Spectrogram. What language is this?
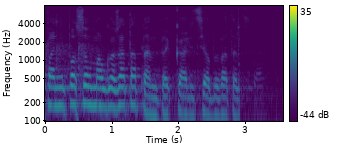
Polish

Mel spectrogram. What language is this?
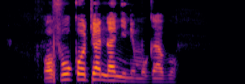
Ganda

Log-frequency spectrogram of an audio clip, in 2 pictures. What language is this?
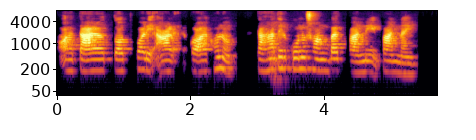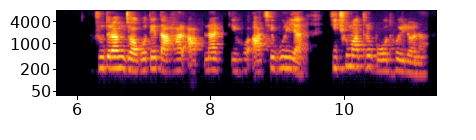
Bangla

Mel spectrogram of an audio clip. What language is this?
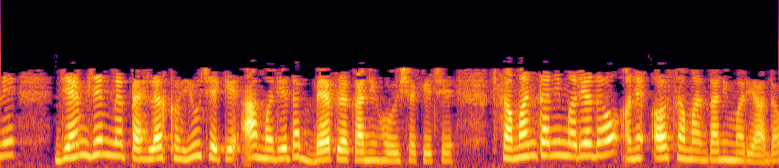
Gujarati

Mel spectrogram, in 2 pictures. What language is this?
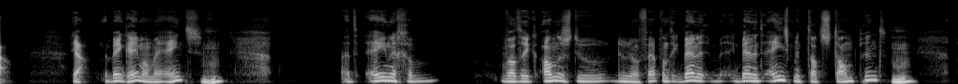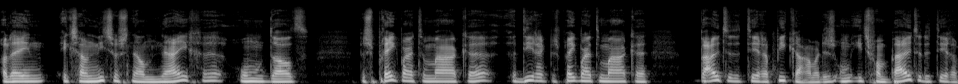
Dutch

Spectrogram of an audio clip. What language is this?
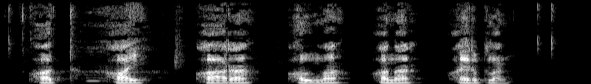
Uyghur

